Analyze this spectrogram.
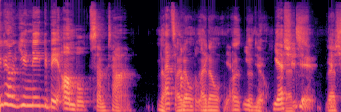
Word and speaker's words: Humble: you need to be humbled sometime yes you do that's the most ridiculous thing yeah I don't know why you put a silent h in Humble but I'm not humbled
